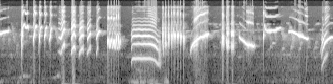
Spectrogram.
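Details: Energetic Asian pied starling song used as a training lure for other starlings: sharp rapid chirps, a long buzzy rattle, clear descending whistles and rising slurred notes in quick succession over silence.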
